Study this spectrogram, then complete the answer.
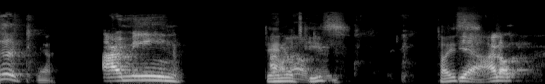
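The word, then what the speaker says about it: Theis: Yeah, I think it's Tice, right? Is it? I don't. It is because I'm German last name writer, so that's like the one pronunciation I can actually. EI is an I can rock.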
